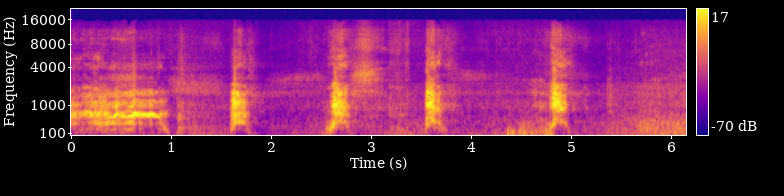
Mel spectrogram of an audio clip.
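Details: Giant Schnauzer puppy confronting a metal moose opens with a drawn-out whining yelp, then gives four separate short barks about a second apart.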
